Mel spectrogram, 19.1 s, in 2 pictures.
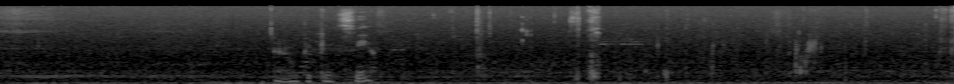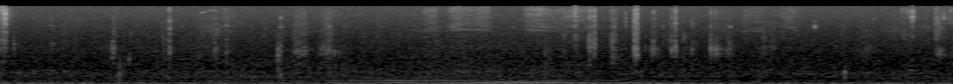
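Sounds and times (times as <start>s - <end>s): low hum: 0.0s - 19.0s
soft chewing: 3.9s - 19.0s
crisp shell crackling: 15.1s - 17.4s.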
